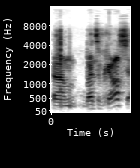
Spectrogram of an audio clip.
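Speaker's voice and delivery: but of course in a French lilt, rising at the end; French accent. Acted. Remy agreeing to help, French accent. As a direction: suave French scholar. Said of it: "that was pretty good. I loved it".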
